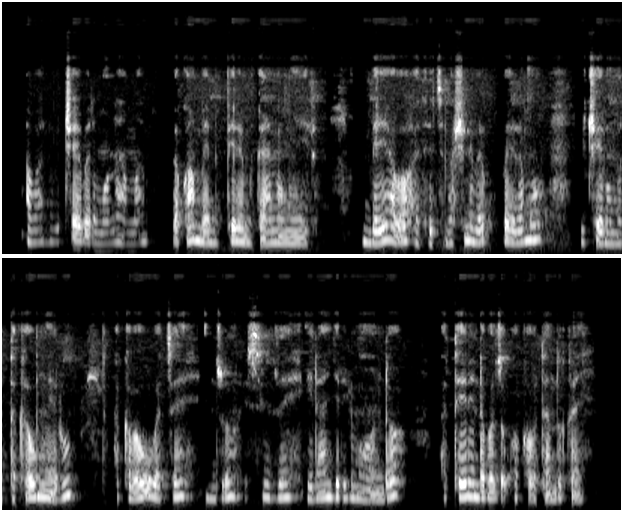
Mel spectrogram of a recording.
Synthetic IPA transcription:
aβaːn̥huβit͡ʃajeβaɾimunaːma | βakwaːmbajemipiːɾajimikaɾanumŋeːɾu | imbe̞ɾe̞jaːβo̞̰hateɾet͡semaʃiːniβaɾiɡukoɾeɾamo̞βit͡ʃajemumutakʰawumŋe̞ːɾuhakaβa̰wṵβat͡se̞inzuisize̞iɾaːɲɟiɾjumuhoːndo̞ | hateːjeɾiːndaβazo̞̰kuakʰaβṵta̰ːndukʰa̰ɲe

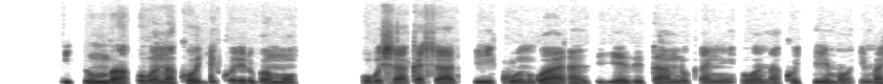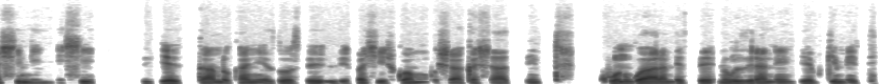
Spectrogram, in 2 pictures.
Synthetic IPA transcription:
icuːmbauβo̞nakʰo̞ɟiko̞ɾe̞ɾɡwamo | uβuʃa̰kaʃaːt͡sikuːnɡwaːɾaziɟijezitaːndukʰaɲe̞uβo̞nako̞ciɾimo̞ʔimaʃiniɲiːʃi | ziɟihezitaːndukaɲe̞zo̞ːse̞zifaʃiʃwamuβuʃa̰kaʃa̰ːt͡si | kʰuːnɡwaːɾande̞t͡se̞nuβuziɾaneːɲɟe̞b̚ɡimiti̥

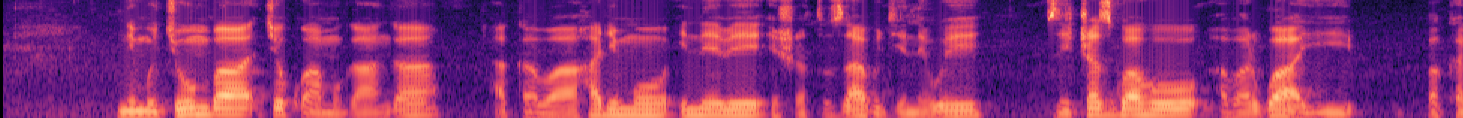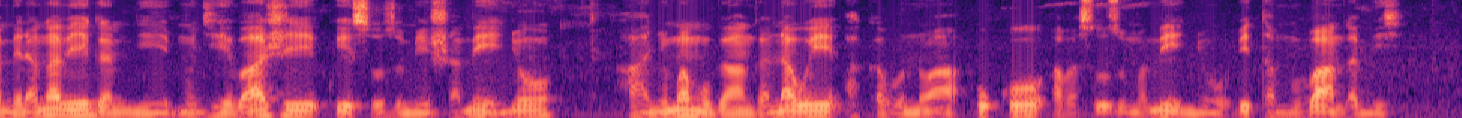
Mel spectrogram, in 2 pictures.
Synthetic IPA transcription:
nimucuːmbaco̞kwaːmuɡaːŋɡa | a̰kaβahaɾimo̞ʔine̞βe̞ːʃatuzaβuɟe̞ne̞we̞ | vziːt͡ʃazɡwaɦo̞aβaɾɡwaːji | βakameɾaŋaβe̞ːɡamɲemuɟihe̞βaːʒe̞kwiːsuzumiʃame̞ːɲo̞ | haːɲumamuɡaːŋɡanawe̞ʔakaβo̞nwauko̞ʔaβasuzumame̞ːɲo̞βitamuβaːŋɡamije

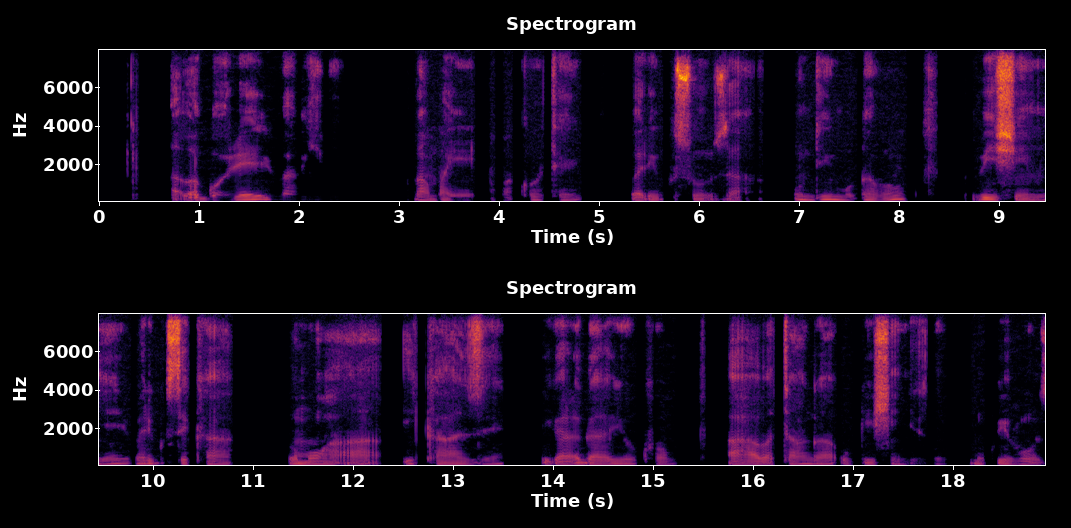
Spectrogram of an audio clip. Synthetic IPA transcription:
a̰βa̰ɡo̞ɾe̞βaβiɾi | βaːmbaje̞amakʰo̞tʰe̞ | βa̰ɾiɡusuza̰ | undimuɡaβo̞ | βiːʃiːmɲe̞βaɾiɡusekʰa | umuha̰ | ikʰaze | ḭɡaɾa̰ɡaɾajuːkʰo̞ | a̰haβa̰tʰaːŋɡaʔub̚ɡiːʃiːɲɟizi | mukwiːvuza

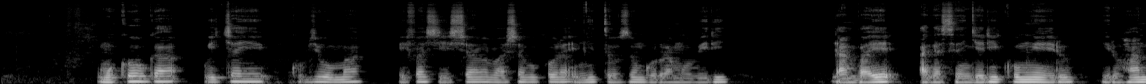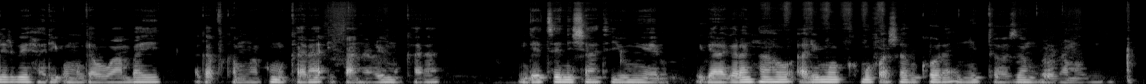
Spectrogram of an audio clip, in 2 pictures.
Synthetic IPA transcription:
umukʰo̞ːbɡa | wʔiːt͡ʃaje̞ | kubjuːma | wifaʃiːʃaβaβaːʃaɡukʰo̞ɾaʔḭmɲiːto̞zo̞ŋɡuɾuɾamuβiɾi | jaːmbaje̞ | aɡase̞ːŋɡe̞ɾikʰuːmŋe̞ːɾo | iɾuɦaːnde̞ɾɡwe̞haɾiʔumuɡaβo̞waːmbaje̞ | aɡafu̥kʰamŋakumukʰaɾaʔifaːn̥aɾo̞jumukʰaɾa | nde̞t͡se̞niʃaːtʰijuːmŋe̞ːɾo | βiɡaɾaɡaɾaŋ̥aɦo̞ʔa̰ɾimo̞kʰumufa̰ʃaɡukʰo̞ɾaimɲiːtʰo̞ːzo̞ŋɡuɾuɾamuβiɾi

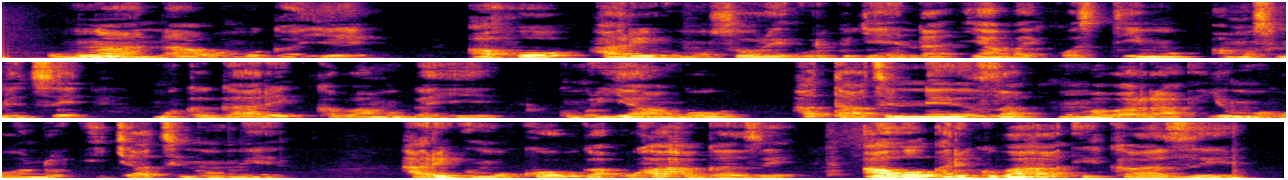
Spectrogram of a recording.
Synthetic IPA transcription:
umŋaːnawamuɡaje̞ | aho̞haɾiumuso̞ɾe̞ʔuɾikuɟe̞ːndajaːmbaje̞kosi̥timuamusonit͡se̞ | mukaɡaɾekʰaβamuɡajekumuɾɟaːŋɡo̞ | hataːt͡se̞ne̞ːzamumaβaɾajumuho̞ːndo̞icaːt͡sinuːmŋeːɾu | haɾiʔumukʰo̞ːbɡaʔuhahaɡaze̞aho̞ʔaɾikuβahaʔikʰaːze

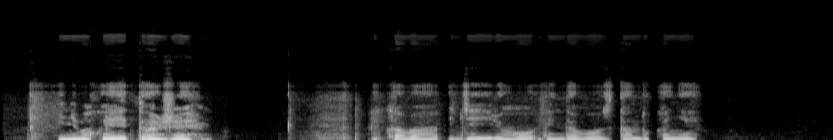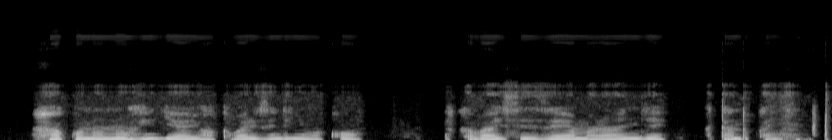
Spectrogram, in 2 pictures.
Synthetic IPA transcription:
iɲuβako̞jajitaʒe̞ | ikʰaβaiɟijiɾiɦo̞indaβo̞zitaːndukaɲe̞ | hakononoɦiɾjaajo̞hakaβahaɾiziːndiɲuβakʰo̞ | ikʰa̰βajisize̞amaɾaːɲɟe̞ | ataːndukʰaɲe̞

